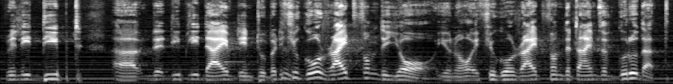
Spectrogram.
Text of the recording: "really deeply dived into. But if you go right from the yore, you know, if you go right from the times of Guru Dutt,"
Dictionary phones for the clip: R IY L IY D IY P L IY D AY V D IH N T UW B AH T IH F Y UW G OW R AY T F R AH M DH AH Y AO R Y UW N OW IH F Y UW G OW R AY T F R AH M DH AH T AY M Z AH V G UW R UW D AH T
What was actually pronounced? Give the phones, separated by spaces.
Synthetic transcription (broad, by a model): R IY L IY D IY P L IY D AY V D IH N T UW B AH T IH F Y UW G OW R AY T F R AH M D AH Y AO Y UW N OW IH F Y UW G OW R AY T F R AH M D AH T AY M Z AH V G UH R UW D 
